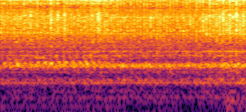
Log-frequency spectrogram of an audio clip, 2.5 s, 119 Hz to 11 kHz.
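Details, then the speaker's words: VW with EA111 engine at idle: a steady high-pitched whirr with faint rapid ticking. The owner suspects the water pump bearing below, and notes a water pump leak. "Ah que pena que eu andei analisando aqui parece que ela vem dali ó da bomba d'água lá naquele rolamento ali embaixo"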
